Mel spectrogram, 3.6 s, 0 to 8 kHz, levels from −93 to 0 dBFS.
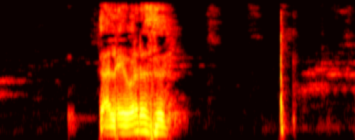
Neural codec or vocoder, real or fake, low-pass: vocoder, 22.05 kHz, 80 mel bands, Vocos; fake; 7.2 kHz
